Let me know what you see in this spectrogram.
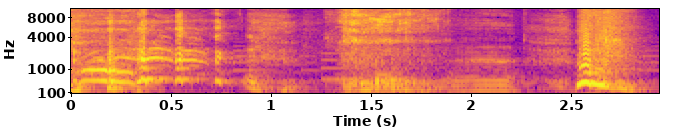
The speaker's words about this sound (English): I might have to blow my nose when I'm in here. So get out of the way now, baby.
